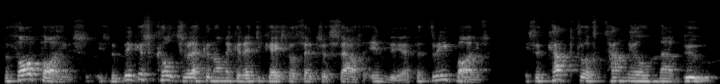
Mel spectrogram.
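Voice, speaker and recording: A man's voice: a little high, lively intonation, fairly quick, a little mellow. A man hosting an online quiz, reading out questions in a chatty, informal way and breaking off into asides. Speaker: quiz host and question reader. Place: indoor room, online video call. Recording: roomy echo.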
